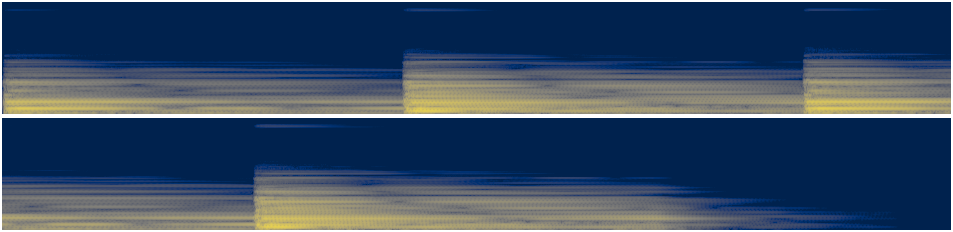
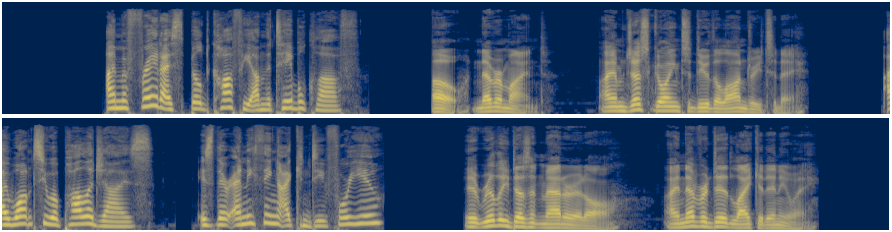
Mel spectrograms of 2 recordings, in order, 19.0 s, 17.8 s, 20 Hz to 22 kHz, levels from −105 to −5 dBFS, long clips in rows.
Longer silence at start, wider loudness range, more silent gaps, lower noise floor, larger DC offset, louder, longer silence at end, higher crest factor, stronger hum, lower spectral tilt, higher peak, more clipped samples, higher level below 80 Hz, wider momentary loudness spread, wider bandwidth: second, 0 s vs 1.05 s; first, 16 LU vs 3 LU; second, none vs 3.67-4.29 s, 8.07-8.79 s, 10.62-10.77 s, 12.70-13.49 s; first, under -90 dBFS vs -62 dBFS; neither; about the same, -24 LUFS vs -25 LUFS; first, 2.65 s vs 0.75 s; about the same, 20 dB vs 18 dB; neither; first, -14.5 dB/octave vs -5 dB/octave; about the same, -6 dBFS vs -8 dBFS; neither; first, -46 dBFS vs -52 dBFS; first, 22 LU vs 13 LU; second, 2.6 kHz vs 16.5 kHz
